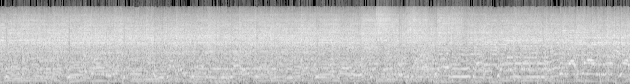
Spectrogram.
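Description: Live punk rock band playing loud and without a break: electric guitars, bass guitar and drum kit.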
